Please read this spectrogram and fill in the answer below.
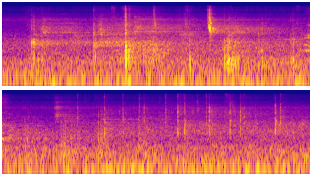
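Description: Two sharp tennis racket hits on the ball, the first about a second in and the second under a second later.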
